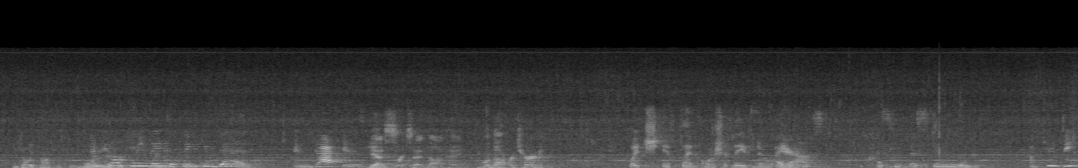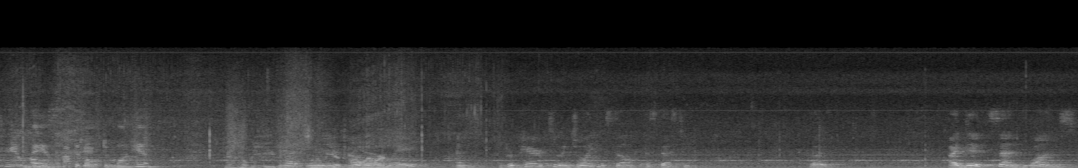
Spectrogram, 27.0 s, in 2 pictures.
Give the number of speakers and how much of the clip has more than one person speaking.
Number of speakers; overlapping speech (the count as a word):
five, about 21%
